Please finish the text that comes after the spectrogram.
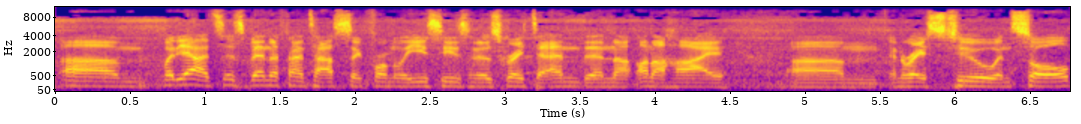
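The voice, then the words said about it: Hoarse, strained voice. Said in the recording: “Pardon me if I'm losing my voice a little bit.”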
